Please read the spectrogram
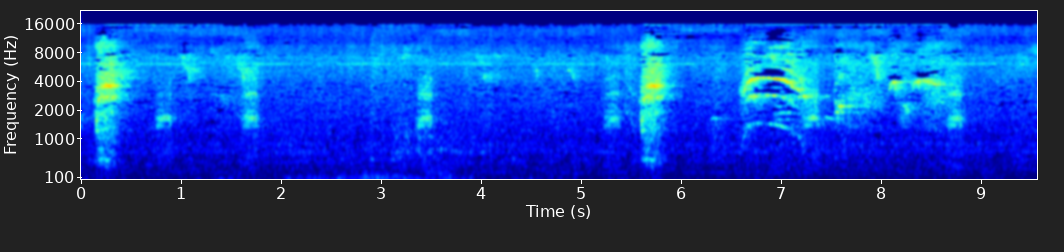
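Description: Short animal calls at irregular intervals, coming closer together in the second half.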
